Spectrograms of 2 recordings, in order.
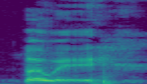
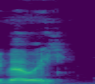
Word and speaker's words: Bowie: You know, people don't know how to pronounce his surname. Is it Bowie or Bowie, right? – I say Bowie. – Bowie. – It is Bowie because he was on John Peel when Duncan was born and he announced that his name was Zoe Bowie.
